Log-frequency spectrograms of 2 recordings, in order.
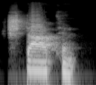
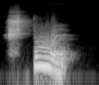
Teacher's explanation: al principio de la sílaba, tengo que pronunciar la ST, SCHT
